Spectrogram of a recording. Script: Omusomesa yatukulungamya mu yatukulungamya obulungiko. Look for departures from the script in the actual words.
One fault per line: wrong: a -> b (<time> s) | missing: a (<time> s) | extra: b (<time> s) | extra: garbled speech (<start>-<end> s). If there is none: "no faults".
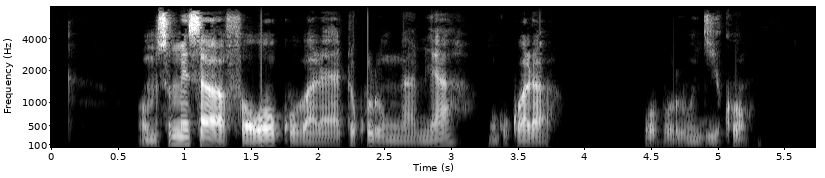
extra: waffe ow'okubala (1.2 s)
wrong: yatukulungamya -> kukola (3.4 s)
